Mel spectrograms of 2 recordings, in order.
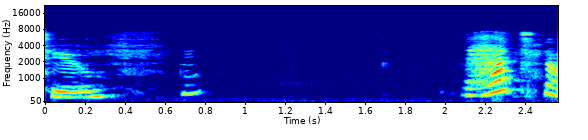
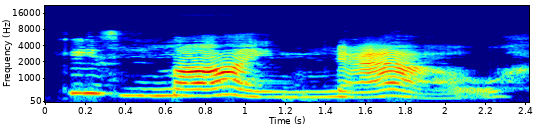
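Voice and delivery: very slow, loud gloating; mean girl gloating over stolen boyfriend; 3 semitones lower, 11 dB louder, much slower than usual. Acted. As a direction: drag it out to rub it in.

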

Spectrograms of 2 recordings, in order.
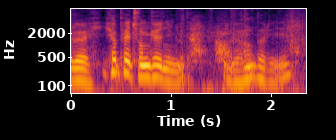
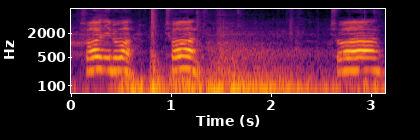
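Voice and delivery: calling a dog; 6 semitones higher than usual. Real, not acted.

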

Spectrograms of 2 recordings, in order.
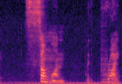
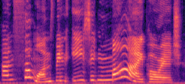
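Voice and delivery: rumbling Mummy Bear; 9 semitones higher, 10 dB louder than usual. Acted. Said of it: "rumbled Mummy Bear".

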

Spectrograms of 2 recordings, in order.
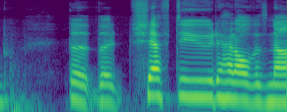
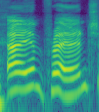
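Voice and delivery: mock French accent; 5 semitones higher, 9 dB louder than usual. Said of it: "tries to do a French accent".

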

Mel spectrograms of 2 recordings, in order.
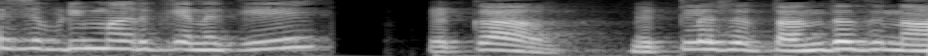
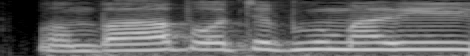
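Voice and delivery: ordinary talk

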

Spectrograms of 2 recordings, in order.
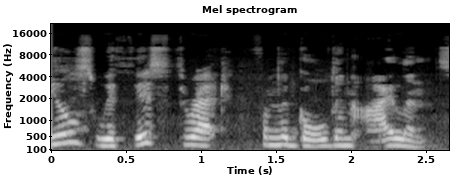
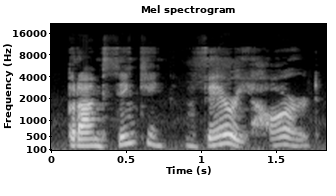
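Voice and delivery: ordinary delivery, nothing marked

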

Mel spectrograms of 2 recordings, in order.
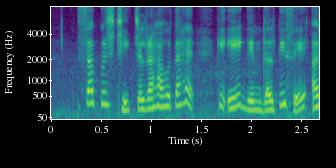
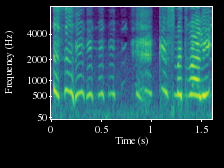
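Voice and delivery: slow, high, laughing it out; can't keep a straight face; laughing question; 3 dB louder, much slower than usual. Acted. Bride repeating the aunt's praise, laughing.

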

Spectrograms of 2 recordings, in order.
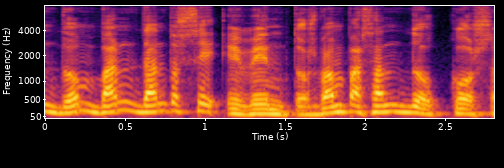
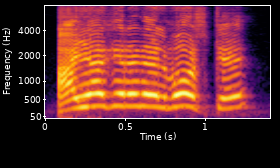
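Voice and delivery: much higher, louder alarmed cry; startled shout; 13 semitones higher, 4 dB louder than usual. Real, not acted. Spotting someone in the forest, startled shout. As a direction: blurt it out in fright.

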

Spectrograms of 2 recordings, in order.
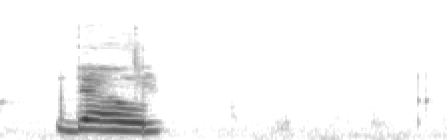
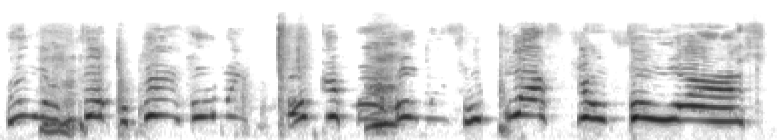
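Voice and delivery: very high, loud little gangster; Mickey Mouse; 10 dB louder than usual. Acted. Gangster warning that the homies are coming, high mouse voice. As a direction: threaten like a squeaky cartoon gangster. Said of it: "gangster midget with a Mickey Mouse voice".

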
